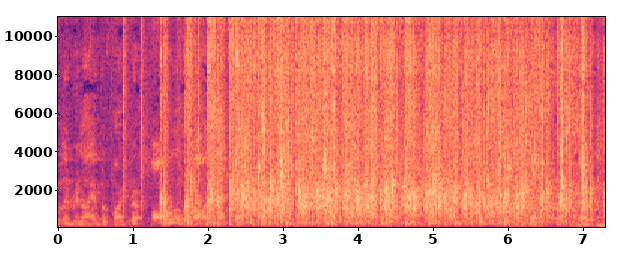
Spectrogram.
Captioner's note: applause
